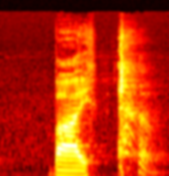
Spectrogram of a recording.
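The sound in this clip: A stifled cough and throat clearing come from a person who keeps trying to cough while talking. Two short, rough voiced bursts are heard alone, the second one briefer and weaker than the first.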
